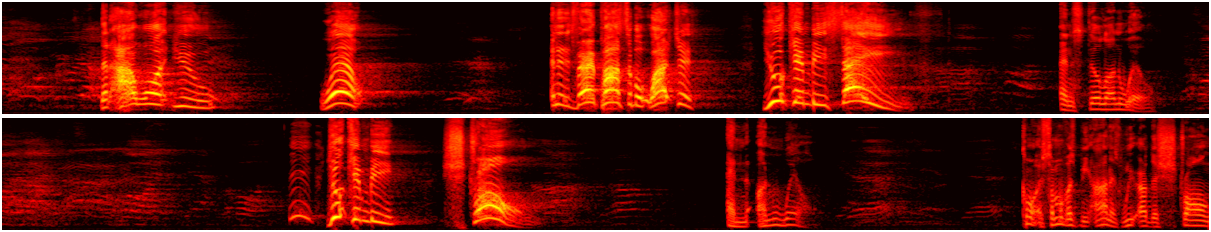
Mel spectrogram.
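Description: A man speaks with animation into a microphone over loudspeakers, in bursts with pauses.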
